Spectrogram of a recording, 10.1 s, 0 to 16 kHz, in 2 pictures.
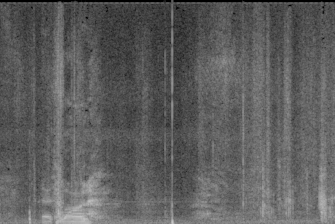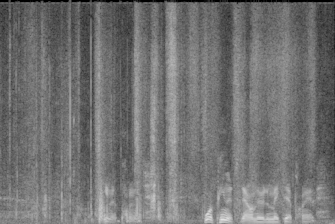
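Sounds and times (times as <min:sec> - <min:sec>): leaves rustling: 0:00.0 - 0:10.0
footsteps crunching: 0:03.6 - 0:09.9.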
